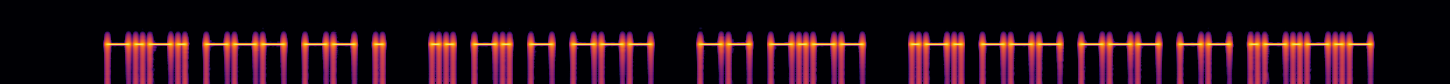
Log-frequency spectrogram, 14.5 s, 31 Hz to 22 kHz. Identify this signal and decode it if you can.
Morse code, heard as a keyed tone, about 17 wpm, 700 Hz. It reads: COME INTO MY ROOM.
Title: Sentences from Top 600 Words 17wpm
